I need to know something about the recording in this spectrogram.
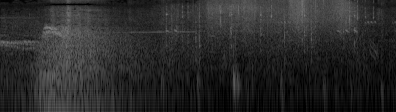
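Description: A fire crackles close by.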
